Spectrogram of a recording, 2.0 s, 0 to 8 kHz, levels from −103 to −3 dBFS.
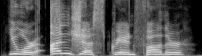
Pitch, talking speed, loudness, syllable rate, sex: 285 Hz, 120 wpm, -18 LUFS, 5.2 syllables/s, female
